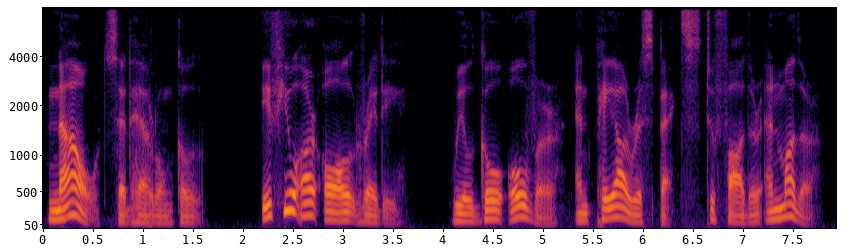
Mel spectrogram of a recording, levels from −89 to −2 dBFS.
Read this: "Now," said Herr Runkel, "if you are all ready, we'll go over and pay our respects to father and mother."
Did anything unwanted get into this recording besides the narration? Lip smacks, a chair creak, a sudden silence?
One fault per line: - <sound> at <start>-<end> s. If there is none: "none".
none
